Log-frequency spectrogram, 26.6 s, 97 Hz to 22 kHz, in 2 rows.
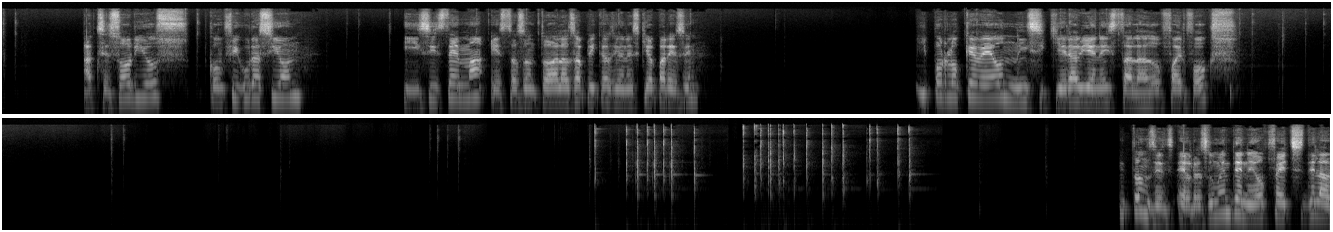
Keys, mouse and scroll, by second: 0.0 click, 1.8 click, 3.4 click, 4.7 click, 5.2 click, 6.0 click, 6.7 click, 7.3-8.1 scroll down 3, 8.1-9.6 scroll up 2, 9.6 click, 10.6 click, 12.3 click, 13.0 click, 13.5 click, 14.3 click, 15.4 click, 17.5 click, 17.7 click, 18.7 click, 19.7 ctrl++, 19.9 ctrl++, 20.5-22.1 typing, 22.2 Return, 24.6-25.5 scroll up 2.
